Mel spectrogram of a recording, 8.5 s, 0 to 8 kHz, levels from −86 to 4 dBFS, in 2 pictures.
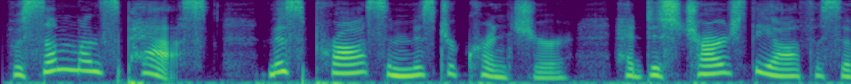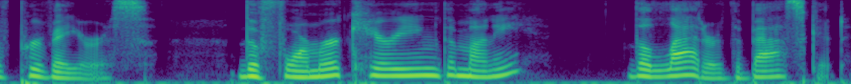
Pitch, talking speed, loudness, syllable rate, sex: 210 Hz, 170 wpm, -20 LUFS, 5.0 syllables/s, female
